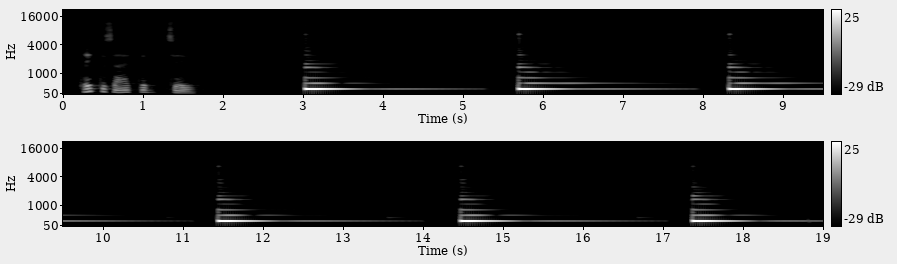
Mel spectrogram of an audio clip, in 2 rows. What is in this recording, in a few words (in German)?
3. Saite C, ukulele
